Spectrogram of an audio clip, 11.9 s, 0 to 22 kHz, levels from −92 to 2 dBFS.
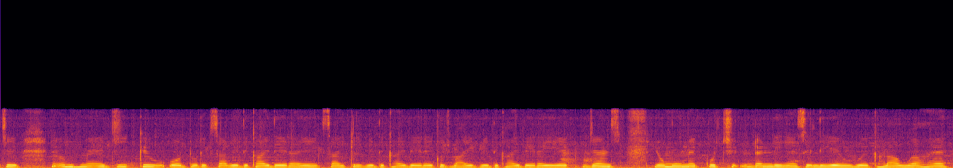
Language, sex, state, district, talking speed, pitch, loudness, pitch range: Hindi, female, Maharashtra, Pune, 155 wpm, 205 Hz, -14 LUFS, 200-210 Hz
